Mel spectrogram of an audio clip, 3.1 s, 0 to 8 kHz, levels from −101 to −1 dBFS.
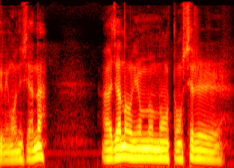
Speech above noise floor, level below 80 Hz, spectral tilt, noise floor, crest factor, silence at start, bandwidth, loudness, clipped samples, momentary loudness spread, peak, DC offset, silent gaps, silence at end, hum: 41 dB; -52 dBFS; -8 dB/octave; -64 dBFS; 14 dB; 0 s; 8 kHz; -24 LUFS; under 0.1%; 10 LU; -10 dBFS; under 0.1%; none; 0.15 s; none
